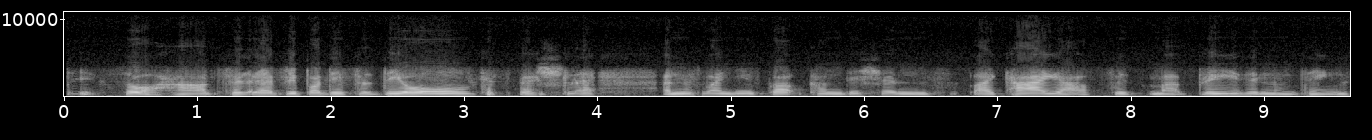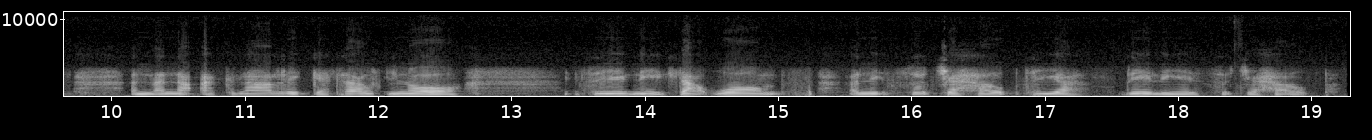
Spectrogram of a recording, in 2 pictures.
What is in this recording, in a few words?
vox pop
